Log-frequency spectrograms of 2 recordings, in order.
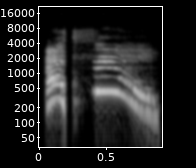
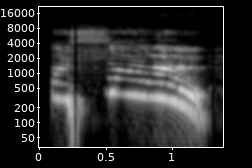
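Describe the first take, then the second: First: High furious cry. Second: High, loud furious shout. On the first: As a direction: yelp it out in fury. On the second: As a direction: shout it in rage. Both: A narrator's reading. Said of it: "criait le capitaine furieux".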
